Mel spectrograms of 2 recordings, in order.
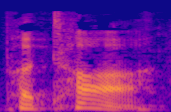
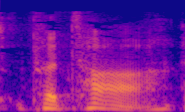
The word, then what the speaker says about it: Ptah: Her story begins with the god, the creation god, Ptah. So it's pronounced as though it was spelled P-A, but it's Ptah.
